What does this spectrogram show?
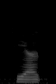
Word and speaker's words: cout: Cout, pronounced as cout, is an object used together with the insertion operator, which is two less than, to output or print text.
